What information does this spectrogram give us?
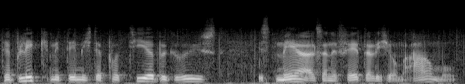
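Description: An actor playing a fondly ironic itinerant writer in a literary radio play, telling things in measured, ornate phrases. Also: male voice, lowish voice, sing-song. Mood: wry, fond. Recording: dull, noisy, rain behind.

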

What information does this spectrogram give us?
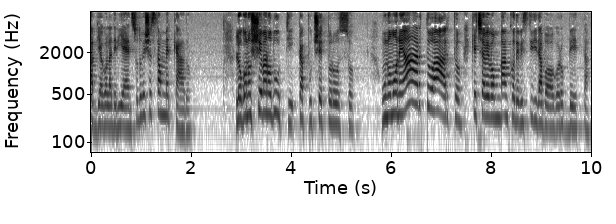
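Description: Roman woman telling a dramatic story. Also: mid-range voice. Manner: colloquial. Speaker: actress narrator. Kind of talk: dramatic first-person storytelling in a radio play.

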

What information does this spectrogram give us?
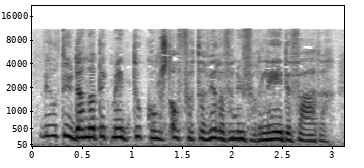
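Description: Husky, mellow, resolute daughter. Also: female voice, medium pitch, expressive, quick pace. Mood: pleading, insistent. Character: resolute captive grown daughter, pragmatic and composed. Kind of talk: radio drama acting.

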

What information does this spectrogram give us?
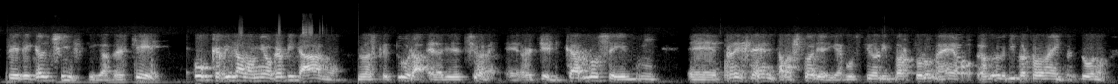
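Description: A man giving theatre listings on the radio in a conversational, halting way, often repeating and correcting himself. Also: mid-range voice. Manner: halting, frequent repetitions and self-corrections. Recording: dull lo-fi sound, clear background noise.

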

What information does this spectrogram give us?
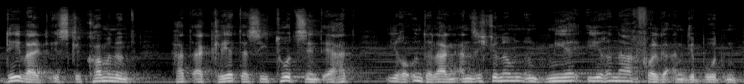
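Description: An actor playing a thoughtful, earnest and bewildered newcomer to a space station in a reflective, measured 1970s radio play style. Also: male voice, medium pitch, a little mellow, soft background music, lightly acted. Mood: puzzled.

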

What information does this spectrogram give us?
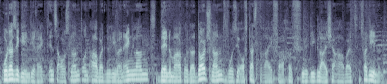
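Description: A man's voice: on the low side, moderate pace, hardly any pauses. Man reading radio news over music. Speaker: radio presenter. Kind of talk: scripted news narration.

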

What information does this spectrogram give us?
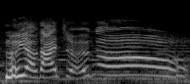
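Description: An actress playing a sharp-tongued, bossy, excitable young woman in a radio drama, chatty and expressive, with a Hong Kong Cantonese accent. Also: very high voice, slow, music in the background. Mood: ecstatic.

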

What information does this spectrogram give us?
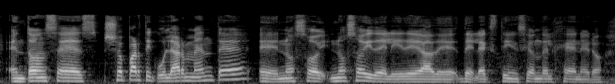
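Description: A man with an Argentine Rioplatense accent explains his ideas in an unscripted interview, halting and reflective, often correcting himself. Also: medium pitch, fairly bright tone, clear, resonant tone. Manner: halting, reflective, frequent hedging and self-correction. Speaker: interview guest, activist and researcher.

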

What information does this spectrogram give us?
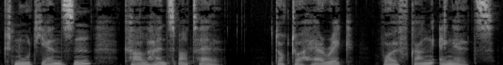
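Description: A woman's voice: low voice, slow pace, dark tone, no room sound, studio quality. A woman announcer formally reading scripted credits in the manner of 1960s radio.

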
